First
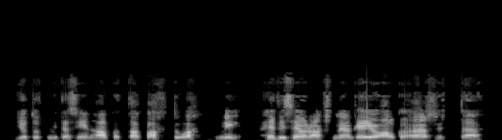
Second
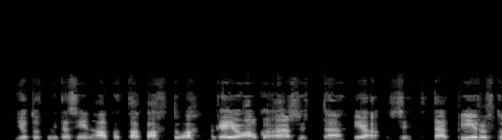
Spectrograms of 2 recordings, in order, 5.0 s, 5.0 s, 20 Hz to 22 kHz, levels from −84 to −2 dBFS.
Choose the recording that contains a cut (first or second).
second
